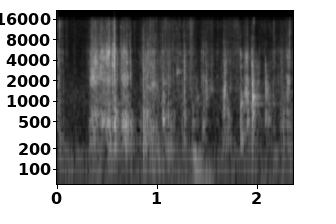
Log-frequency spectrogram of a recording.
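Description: Corrugated plastic wiring loom scraping and rustling against the hole and grommet in the car's bulkhead as a wiring harness is pushed through, with irregular small clicks and crackles.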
